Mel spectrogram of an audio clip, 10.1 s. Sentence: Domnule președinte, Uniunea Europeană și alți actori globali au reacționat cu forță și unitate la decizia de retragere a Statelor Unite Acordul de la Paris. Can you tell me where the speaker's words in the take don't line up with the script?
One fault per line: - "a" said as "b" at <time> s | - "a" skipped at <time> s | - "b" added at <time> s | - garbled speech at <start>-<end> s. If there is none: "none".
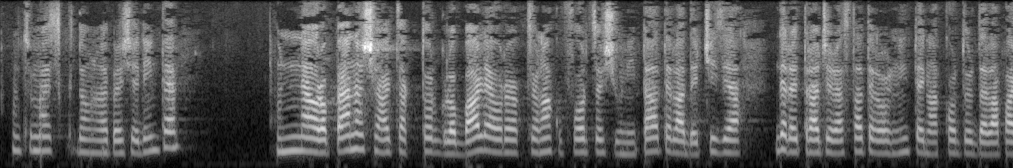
none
